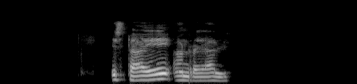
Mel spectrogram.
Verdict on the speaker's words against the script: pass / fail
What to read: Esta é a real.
pass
